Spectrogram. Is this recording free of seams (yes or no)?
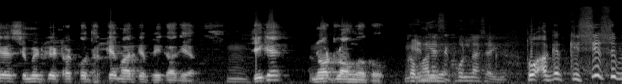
no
